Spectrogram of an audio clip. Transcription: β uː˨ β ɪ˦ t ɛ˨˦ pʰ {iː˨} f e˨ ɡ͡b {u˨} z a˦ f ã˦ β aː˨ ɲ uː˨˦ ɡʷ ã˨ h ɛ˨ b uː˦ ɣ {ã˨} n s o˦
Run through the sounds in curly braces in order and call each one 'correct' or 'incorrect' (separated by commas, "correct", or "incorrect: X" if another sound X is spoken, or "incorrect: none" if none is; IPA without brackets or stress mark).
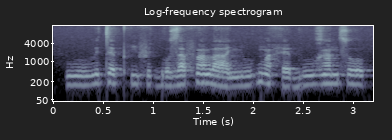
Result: incorrect: i˨, incorrect: o˨, incorrect: ã˦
